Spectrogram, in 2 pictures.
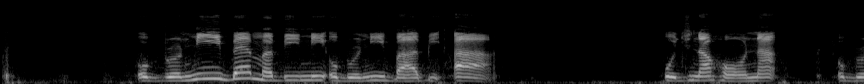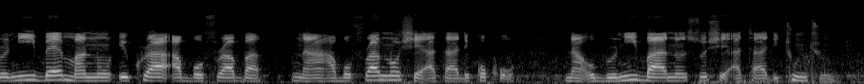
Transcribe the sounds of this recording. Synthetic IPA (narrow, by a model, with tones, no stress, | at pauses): o˨bɾo˨nĩ˦bɛ˦mã˨bi˦nɪ̃˦ʔo˨bɾo˨nĩː˦baː˨˦bi˦a˨ | o˨d͡ʑi˦nã˦ɦɔ˨nã˨ | o˨bɾo˨nĩː˦bɛ˦mã˨nʊ̃˦e˦kʰu˦ɾa˦ʔa˨bɔ˨fɾa˦ba˨ | nã˨a˨bɔ˨fɾa˦nʊ̃˦ɕɛ˨ʔa˨tʰaː˨dɪ˨kʰɔ˦kʰɔ̰˨ | nã˨ʔo˨bɾo˨nĩ˦baː˨˦nʊ̃˦n̩˦sʊ˦ɕɛ̰˨ʔa̰˨tʰaː˨dɪ˨tʰũ˦n˦tʰũ˨m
